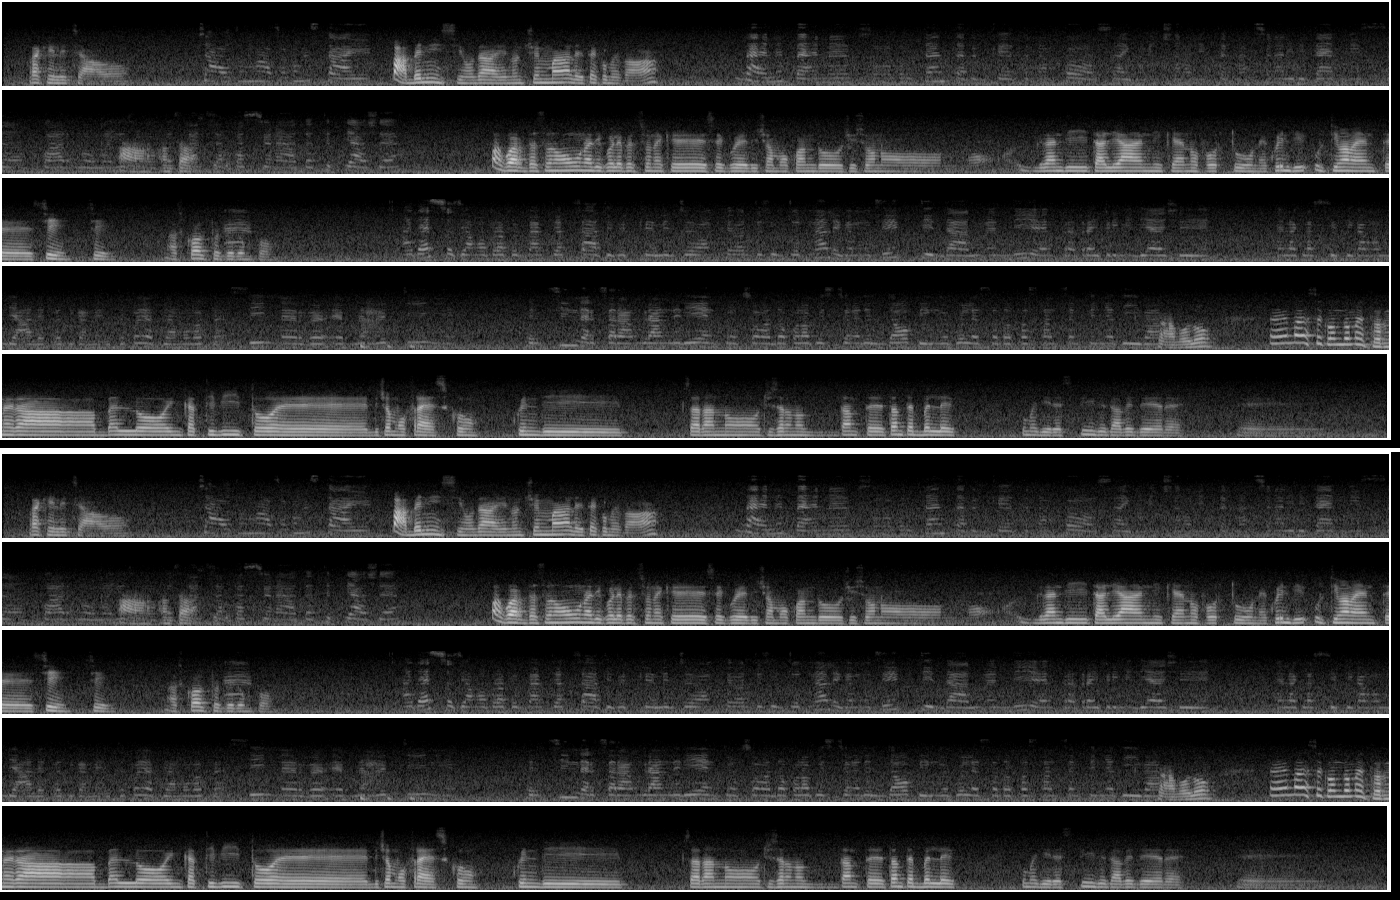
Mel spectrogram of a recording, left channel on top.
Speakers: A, on the right; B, in the centre.
A: Rachele, ciao.
B: Ciao Tommaso, come stai?
A: Ma benissimo, dai, non c'è male. Te come va?
B: Bene, bene, sono contenta perché tra un po', sai, cominciano gli internazionali di tennis eh, qua a Roma. Io
A: Ah,
B: sono abbastanza
A: fantastico.
B: appassionata. A te piace?
A: Ma guarda, sono una di quelle persone che segue, diciamo, quando ci sono grandi italiani che hanno fortune. Quindi ultimamente sì, sì, ascolto e vedo
B: Eh.
A: un po'.
B: Adesso siamo proprio ben piazzati perché leggevo anche oggi sul giornale che Musetti da lunedì entra tra i primi 10 nella classifica mondiale praticamente. Poi abbiamo, vabbè, Sinner e Berrettini.
A: <laughs>
B: Per Sinner sarà un grande rientro, insomma, dopo la questione del doping, quella è stata abbastanza impegnativa.
A: Cavolo. Eh, ma secondo me tornerà bello incattivito e diciamo fresco, quindi saranno- ci saranno tante, tante belle, come dire, sfide da vedere. eh,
